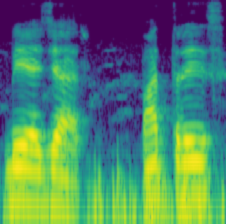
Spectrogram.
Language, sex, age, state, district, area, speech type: Gujarati, male, 60+, Gujarat, Morbi, rural, spontaneous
